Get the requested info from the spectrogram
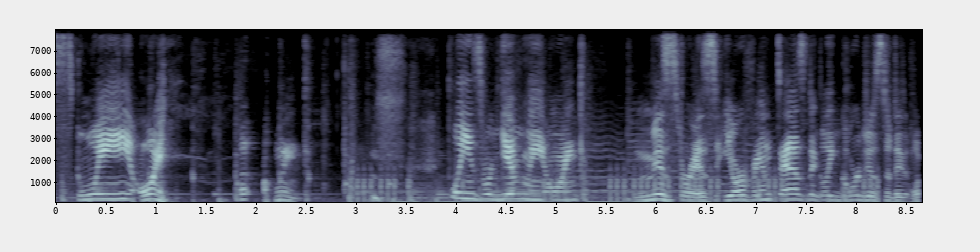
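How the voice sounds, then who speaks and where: With clear music in the background, a squeaky, fairly high-pitched put-on character voice speaks at a very slow pace. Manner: pleading, servile.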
